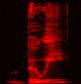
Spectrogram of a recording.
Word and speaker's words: Bowie: Here in Maryland, it is pronounced Bowie. – Bowie. Like Bowie. – Ghost. Boo.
